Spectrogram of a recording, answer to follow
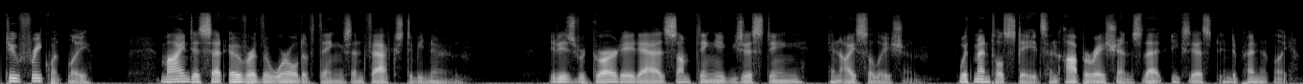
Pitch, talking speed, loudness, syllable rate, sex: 95 Hz, 145 wpm, -21 LUFS, 4.9 syllables/s, male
